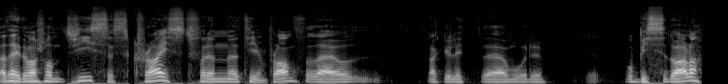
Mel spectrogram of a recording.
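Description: The speaker talks at a moderate pace with long, frequent pauses, in a dry sound with no echo against a quiet background. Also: man, ordinary pitch variation. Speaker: podcast host. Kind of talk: casual chat. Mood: amused, lively. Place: studio. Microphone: studio mic.

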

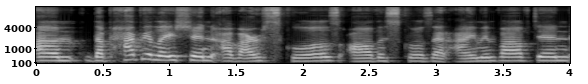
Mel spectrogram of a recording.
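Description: A woman speaks at a fairly high pitch with ordinary pitch variation. Her tone is bright and sharp, yet clear and smooth.

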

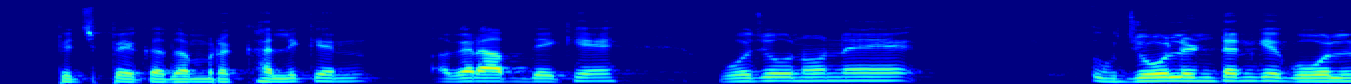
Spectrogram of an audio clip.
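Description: A man with a fairly high pitch speaks at a moderate pace and with fairly even intonation against a quiet background. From India. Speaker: football fan commentator. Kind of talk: casual match reaction monologue. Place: studio. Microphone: studio mic.

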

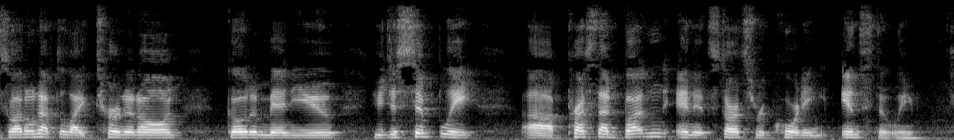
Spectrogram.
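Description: The pitch of this man's voice is high. He talks at a moderate pace. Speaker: product reviewer. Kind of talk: casual vlog chat. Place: home room. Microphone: phone near.

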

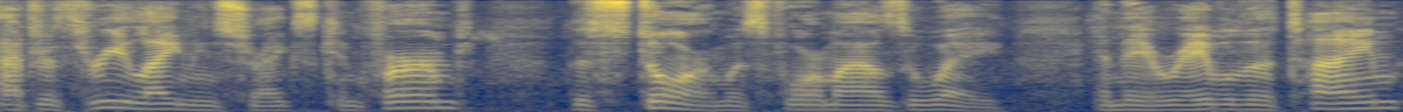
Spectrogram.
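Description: This is someone reading aloud. The voice is natural.

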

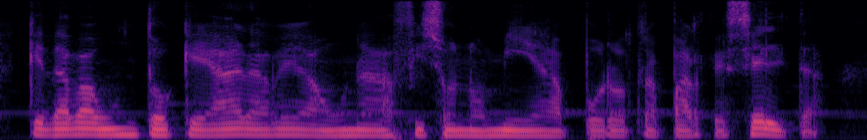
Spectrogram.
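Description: A man speaks in a dramatic tone with a medium-pitched, dark, mellow voice. His intonation is monotone and flat, the pace moderate, and the sound dry and close with no echo. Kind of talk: horror story narration, reading aloud. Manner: formal, dramatic, gloomy storytelling.

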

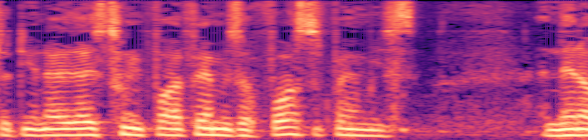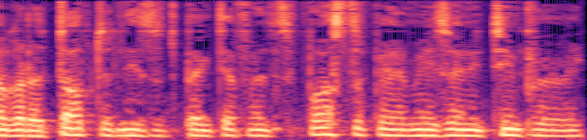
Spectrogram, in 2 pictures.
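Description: The intonation is monotone and flat. The pace is very fast. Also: man. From New Zealand, central North Island. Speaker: person in addiction and mental health recovery; interview guest. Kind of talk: interview testimony. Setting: radio/TV studio. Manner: halting, many fillers. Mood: reflective, candid about hard past. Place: studio. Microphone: studio mic.

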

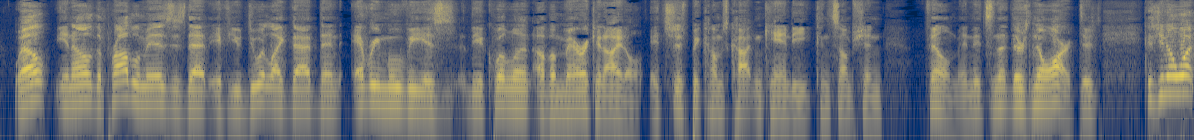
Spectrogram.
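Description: A man with an ordinary speaking voice talks at a fairly quick pace and medium pitch with ordinary pitch variation, over a quiet background and with a dry sound with no echo. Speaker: radio host. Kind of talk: casual chat. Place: studio. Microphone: studio mic.

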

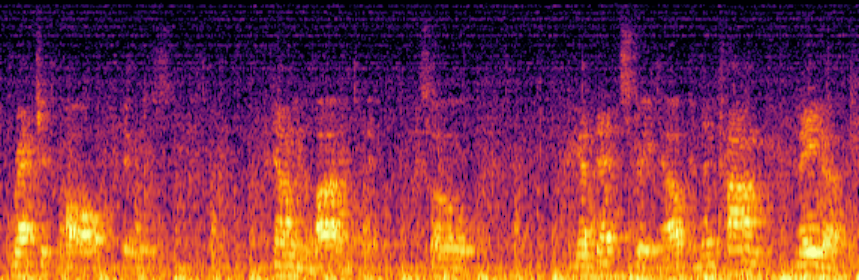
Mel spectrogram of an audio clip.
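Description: A man speaks at a fairly slow pace. The recording has audible room echo and noticeable background noise. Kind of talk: explanatory commentary to camera. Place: workshop.

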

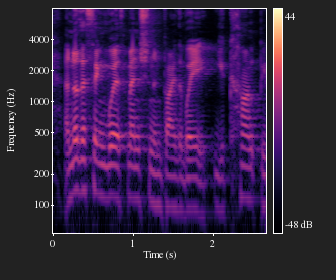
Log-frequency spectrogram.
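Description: A plain, everyday voice from a man, fairly low in pitch, at a fairly quick pace with ordinary pitch variation. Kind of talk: tutorial. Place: home room. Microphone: phone near.

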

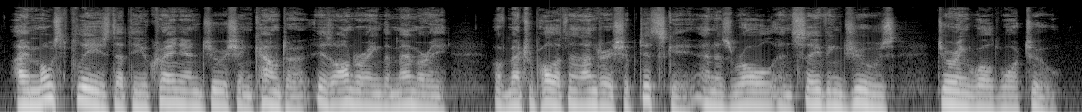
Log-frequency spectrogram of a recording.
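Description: This man's voice sits fairly high in pitch, with a dark, mellow tone and a somewhat breathy quality. He speaks at a moderate pace with ordinary pitch variation against a quiet background. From western Ukraine. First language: German. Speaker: Holocaust survivor; interviewee. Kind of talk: testimony. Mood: solemn, formal. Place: office.

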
